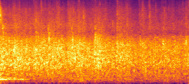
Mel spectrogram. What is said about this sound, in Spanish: Démosles un fuerte aplauso a todas las personas que están allá en las últimas filas.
